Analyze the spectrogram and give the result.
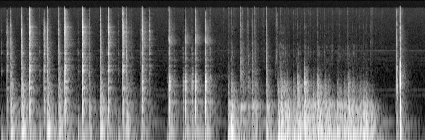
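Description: A one-gallon rectangular tin kerosene can with a plastic cap, hollow, is tapped on its labeled side with the fingertips and nails. A quick run of short, dull, low thunks gives way to a denser, continuous patter of rapid taps. It ends with one sharp, brighter tap.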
